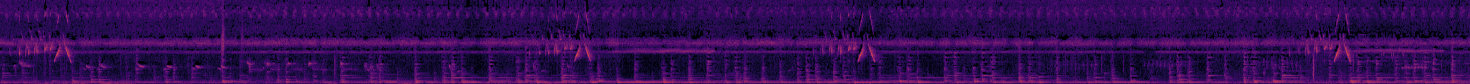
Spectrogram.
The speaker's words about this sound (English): Farther along, where there are dogwoods and berry bushes, we hear a similar song with a downward curl at the end. Sweet, sweet, sweet, I'll switch you, seems to say. This is the chestnut-sided warbler.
